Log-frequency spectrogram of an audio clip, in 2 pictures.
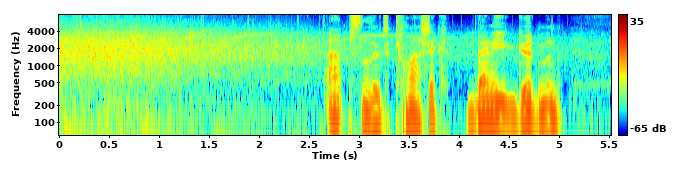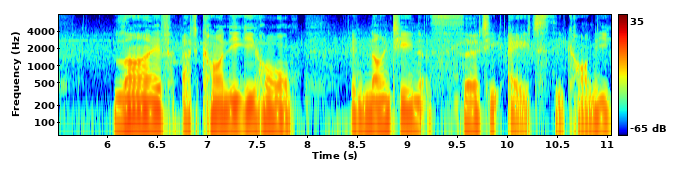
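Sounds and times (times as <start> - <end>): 
large crowd applause at a 1938 live jazz concert at Carnegie Hall: 0.0 - 11.0
speech: 2.7 - 5.2, 6.1 - 11.0.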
